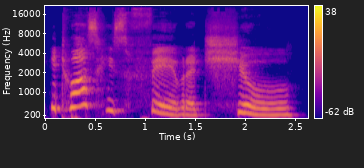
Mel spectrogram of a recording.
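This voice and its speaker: A woman reading picture books aloud to young children in an expressive, deliberate storytelling manner. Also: on the high side.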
